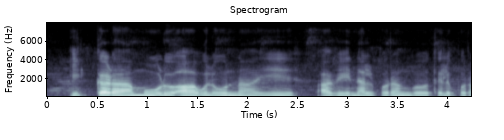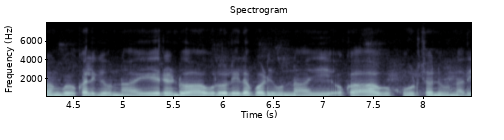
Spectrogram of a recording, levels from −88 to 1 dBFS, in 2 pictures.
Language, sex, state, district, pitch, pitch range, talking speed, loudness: Telugu, male, Telangana, Adilabad, 115 Hz, 110-115 Hz, 135 wpm, -22 LUFS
